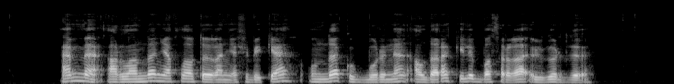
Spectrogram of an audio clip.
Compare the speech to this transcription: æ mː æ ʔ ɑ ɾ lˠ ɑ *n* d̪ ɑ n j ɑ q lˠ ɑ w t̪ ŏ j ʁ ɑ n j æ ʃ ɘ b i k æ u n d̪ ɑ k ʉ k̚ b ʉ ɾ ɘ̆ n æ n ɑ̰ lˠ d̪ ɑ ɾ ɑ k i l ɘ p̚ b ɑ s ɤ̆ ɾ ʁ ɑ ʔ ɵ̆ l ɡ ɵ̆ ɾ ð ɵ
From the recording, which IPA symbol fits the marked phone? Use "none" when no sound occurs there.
n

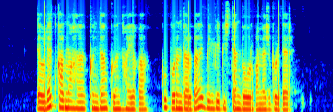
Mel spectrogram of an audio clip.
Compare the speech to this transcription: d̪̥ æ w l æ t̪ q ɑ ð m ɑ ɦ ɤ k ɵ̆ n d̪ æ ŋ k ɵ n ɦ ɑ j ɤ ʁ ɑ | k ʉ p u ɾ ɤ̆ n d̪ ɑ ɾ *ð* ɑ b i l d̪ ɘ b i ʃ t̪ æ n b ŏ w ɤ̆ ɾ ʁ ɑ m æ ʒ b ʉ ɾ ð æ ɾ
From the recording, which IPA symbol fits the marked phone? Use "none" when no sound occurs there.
ð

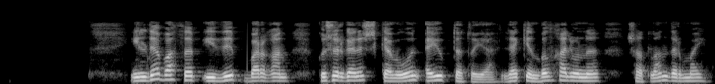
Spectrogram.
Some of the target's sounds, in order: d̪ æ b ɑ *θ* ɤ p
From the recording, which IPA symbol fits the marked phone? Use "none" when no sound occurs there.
θ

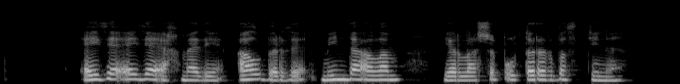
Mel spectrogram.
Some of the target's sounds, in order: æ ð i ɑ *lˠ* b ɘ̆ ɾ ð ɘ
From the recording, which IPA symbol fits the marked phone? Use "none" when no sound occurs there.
lˠ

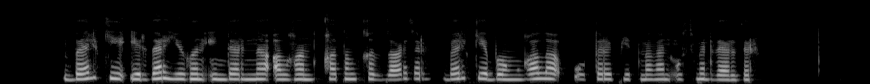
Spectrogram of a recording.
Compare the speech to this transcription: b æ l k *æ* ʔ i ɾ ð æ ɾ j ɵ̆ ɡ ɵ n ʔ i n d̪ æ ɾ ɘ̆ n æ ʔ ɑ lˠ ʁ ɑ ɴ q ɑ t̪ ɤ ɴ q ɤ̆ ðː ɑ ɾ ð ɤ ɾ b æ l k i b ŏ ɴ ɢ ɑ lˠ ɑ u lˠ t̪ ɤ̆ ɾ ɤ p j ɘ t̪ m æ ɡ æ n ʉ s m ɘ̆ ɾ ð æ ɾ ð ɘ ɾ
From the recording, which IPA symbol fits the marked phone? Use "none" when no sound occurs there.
i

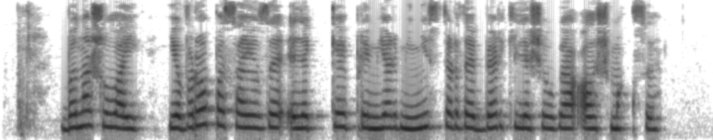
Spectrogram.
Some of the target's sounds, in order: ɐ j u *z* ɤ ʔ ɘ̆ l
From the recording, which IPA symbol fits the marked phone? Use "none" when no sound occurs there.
z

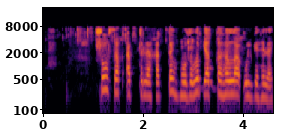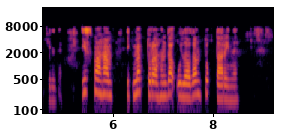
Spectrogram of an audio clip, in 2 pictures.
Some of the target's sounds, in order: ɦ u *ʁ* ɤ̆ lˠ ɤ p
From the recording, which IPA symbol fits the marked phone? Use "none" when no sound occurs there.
ð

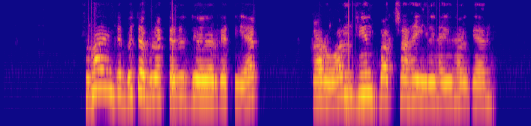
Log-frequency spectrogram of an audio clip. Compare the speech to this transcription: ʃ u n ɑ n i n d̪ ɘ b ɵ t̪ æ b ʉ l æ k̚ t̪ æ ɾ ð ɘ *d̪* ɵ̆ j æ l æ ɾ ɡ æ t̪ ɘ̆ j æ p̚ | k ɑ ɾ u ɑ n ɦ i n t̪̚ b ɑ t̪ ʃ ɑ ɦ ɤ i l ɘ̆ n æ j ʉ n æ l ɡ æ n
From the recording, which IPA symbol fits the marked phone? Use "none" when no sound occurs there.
d̪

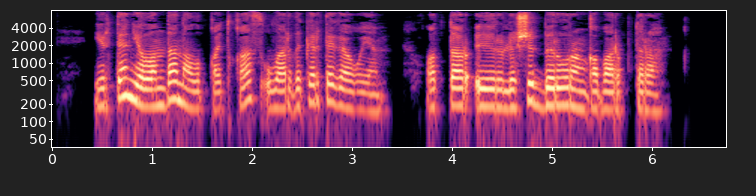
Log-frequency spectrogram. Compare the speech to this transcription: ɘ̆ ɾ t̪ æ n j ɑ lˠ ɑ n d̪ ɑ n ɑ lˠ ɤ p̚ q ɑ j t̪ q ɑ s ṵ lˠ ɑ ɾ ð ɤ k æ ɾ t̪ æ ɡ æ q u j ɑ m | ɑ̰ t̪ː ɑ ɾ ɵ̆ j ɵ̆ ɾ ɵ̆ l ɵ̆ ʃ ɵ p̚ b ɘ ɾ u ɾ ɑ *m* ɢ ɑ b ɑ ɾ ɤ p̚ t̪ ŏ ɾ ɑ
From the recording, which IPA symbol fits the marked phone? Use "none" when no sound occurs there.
ɴ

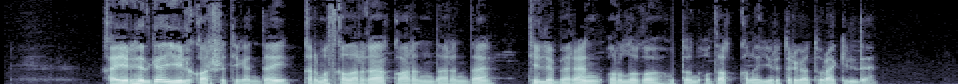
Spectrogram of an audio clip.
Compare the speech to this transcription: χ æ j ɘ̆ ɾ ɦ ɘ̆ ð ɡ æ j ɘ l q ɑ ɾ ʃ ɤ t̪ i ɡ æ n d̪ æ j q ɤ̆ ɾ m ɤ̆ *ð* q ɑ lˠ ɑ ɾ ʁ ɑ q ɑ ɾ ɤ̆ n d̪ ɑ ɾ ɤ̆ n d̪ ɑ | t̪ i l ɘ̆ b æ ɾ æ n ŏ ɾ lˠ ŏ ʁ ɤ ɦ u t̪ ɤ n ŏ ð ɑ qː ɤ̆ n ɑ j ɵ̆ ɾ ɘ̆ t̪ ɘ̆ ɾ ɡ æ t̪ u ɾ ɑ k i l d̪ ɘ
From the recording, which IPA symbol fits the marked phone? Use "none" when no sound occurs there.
θ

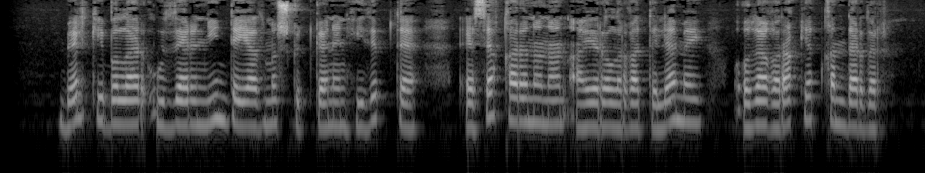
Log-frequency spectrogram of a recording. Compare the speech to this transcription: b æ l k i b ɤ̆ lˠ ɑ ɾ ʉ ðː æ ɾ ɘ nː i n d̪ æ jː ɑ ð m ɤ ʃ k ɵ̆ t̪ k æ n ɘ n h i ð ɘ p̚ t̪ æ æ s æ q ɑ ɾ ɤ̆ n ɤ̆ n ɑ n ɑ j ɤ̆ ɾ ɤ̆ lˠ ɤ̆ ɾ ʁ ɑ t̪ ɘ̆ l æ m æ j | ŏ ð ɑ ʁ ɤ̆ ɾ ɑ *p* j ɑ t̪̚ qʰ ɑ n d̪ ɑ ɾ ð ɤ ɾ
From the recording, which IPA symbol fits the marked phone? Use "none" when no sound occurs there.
q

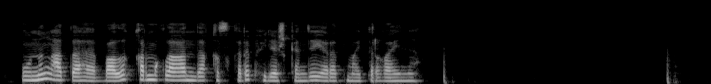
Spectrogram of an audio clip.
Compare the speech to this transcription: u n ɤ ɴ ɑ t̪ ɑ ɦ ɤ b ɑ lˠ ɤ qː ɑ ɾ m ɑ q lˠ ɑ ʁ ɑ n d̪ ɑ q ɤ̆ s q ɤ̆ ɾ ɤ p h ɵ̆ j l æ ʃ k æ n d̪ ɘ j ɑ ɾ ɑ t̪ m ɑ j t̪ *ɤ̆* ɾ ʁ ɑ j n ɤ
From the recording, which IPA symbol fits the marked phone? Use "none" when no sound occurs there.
ŏ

